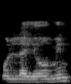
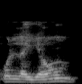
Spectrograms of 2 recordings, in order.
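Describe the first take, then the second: First: The last word ends with an added -in sound. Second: The last word stops short without the -in ending. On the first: "हम तनवीन पढ़ेंगे तो कुल्ल यौमिन पढ़ेंगे" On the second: "तनवीन नहीं पढ़ेंगे तो कुल्ल यौम सा, साकिन करके पढ़ेंगे"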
